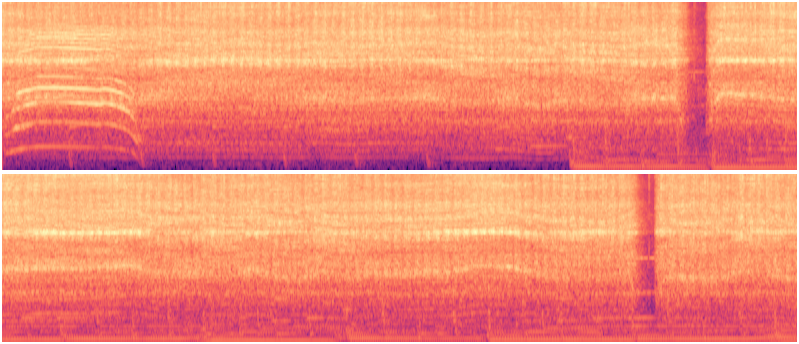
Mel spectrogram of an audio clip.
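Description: Cuisinart hand blender's motor running steadily as it beats banana bread batter in a stainless steel bowl, its pitch wavering slightly as the load changes.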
